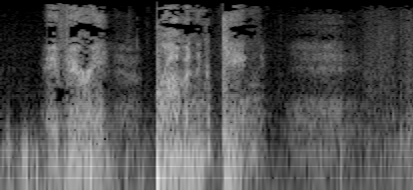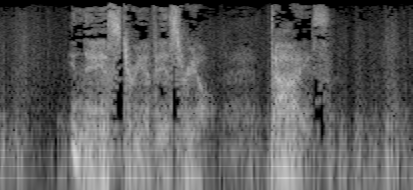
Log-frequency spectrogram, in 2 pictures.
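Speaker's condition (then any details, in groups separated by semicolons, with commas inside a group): Vocal cord paralysis, unilateral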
